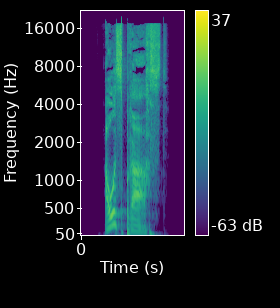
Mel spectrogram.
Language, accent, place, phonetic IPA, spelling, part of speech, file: German, Germany, Berlin, [ˈaʊ̯sˌbʁaːxst], ausbrachst, verb, De-ausbrachst.ogg
- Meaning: second-person singular dependent preterite of ausbrechen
